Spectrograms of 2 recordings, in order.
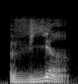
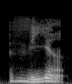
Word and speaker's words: viens: First form, je viens, final S not pronounced, je viens. Remember, I-E-N, ien, je viens.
